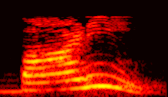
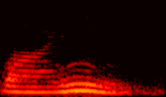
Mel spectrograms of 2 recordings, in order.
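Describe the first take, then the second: First: The word begins with a b sound. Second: The word begins with a v sound. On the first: The speaker calls it wrong. "बाणी नहीं होता" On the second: The speaker calls it right. "सही शब्द जो है आपका वो है वाणी"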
